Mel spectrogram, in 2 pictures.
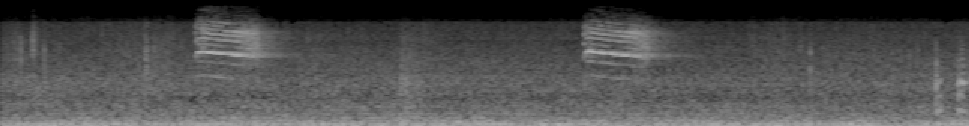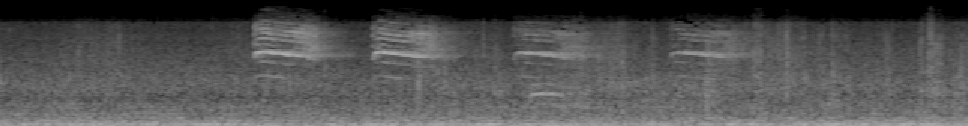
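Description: A crow cawing six times: two single caws a few seconds apart, then four in a row about a second apart, over a steady low outdoor rumble.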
